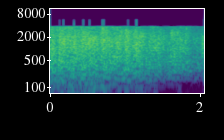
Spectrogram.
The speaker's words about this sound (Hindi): ताली थोड़ा बजानी हो तो जोर से बजाइए।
